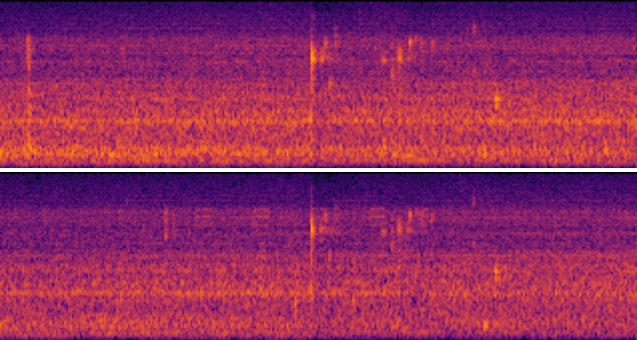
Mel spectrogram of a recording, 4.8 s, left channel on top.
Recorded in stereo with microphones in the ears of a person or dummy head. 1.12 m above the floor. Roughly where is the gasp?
Centre.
